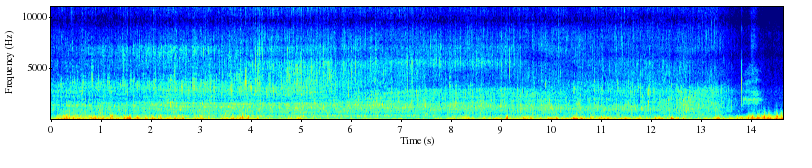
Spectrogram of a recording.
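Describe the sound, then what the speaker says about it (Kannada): Water rushes and gurgles continuously through shallow paddy field channels near the source of the Malaprabha River, a steady close flowing sound with no talking. "ಎಲ್ಲವೂ ನೀರು ಹರಿದು ಹರಿದು ಹೋಗ್ತಾ ಇದೆ"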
